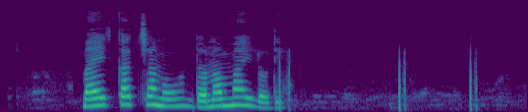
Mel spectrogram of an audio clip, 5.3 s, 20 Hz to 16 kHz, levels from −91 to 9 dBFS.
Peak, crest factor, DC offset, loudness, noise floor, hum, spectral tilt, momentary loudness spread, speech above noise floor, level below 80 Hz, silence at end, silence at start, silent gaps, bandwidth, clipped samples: -12 dBFS; 18 dB; under 0.1%; -28 LUFS; -69 dBFS; none; -7 dB/octave; 20 LU; 41 dB; -80 dBFS; 2.45 s; 0.85 s; none; 8.6 kHz; under 0.1%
